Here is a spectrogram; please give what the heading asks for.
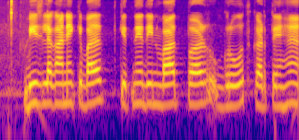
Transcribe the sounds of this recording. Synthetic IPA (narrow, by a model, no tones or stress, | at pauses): biːd͡ʒlɐɡaːnekebaːd̪̚kɪt̪ned̪ɪnbaːd̪̚pɐɾɡɾoːt̪ʰkɐɾt̪eɦɛ̃ː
